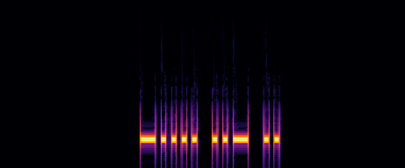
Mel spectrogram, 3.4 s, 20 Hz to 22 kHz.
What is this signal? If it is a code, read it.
Morse code, heard as a keyed tone, about 28 wpm, 700 Hz. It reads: 6UI
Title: Three Challenging Letter-Number Combinations 28wpm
